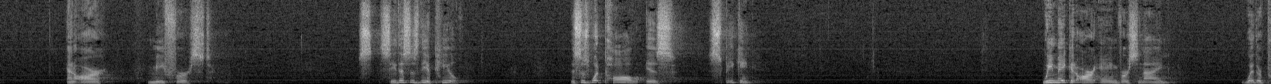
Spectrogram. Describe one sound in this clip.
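A man speaks with animation through a microphone in a large echoing hall, pausing between phrases.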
